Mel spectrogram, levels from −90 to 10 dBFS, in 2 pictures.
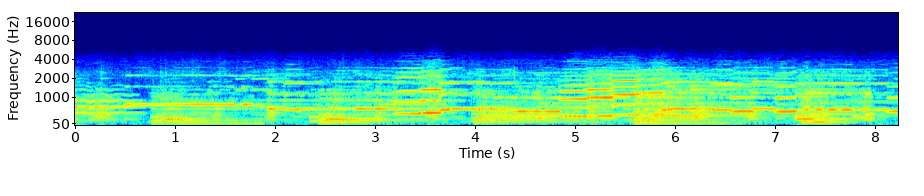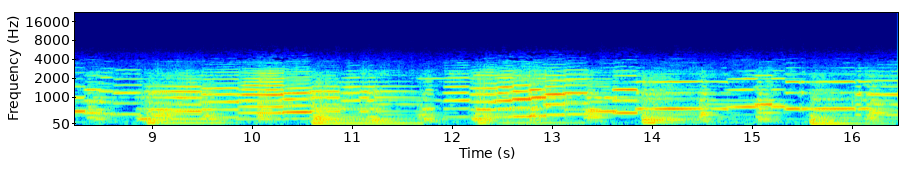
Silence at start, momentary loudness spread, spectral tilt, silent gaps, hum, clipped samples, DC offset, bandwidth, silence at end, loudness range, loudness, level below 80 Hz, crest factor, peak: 0 s; 9 LU; -9.5 dB/octave; none; none; under 0.1%; under 0.1%; 5.2 kHz; 0 s; 3 LU; -17 LUFS; -38 dBFS; 16 dB; -2 dBFS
